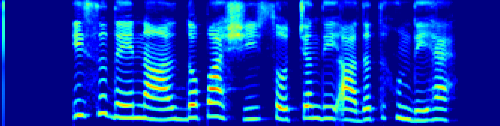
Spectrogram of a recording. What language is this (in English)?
Punjabi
